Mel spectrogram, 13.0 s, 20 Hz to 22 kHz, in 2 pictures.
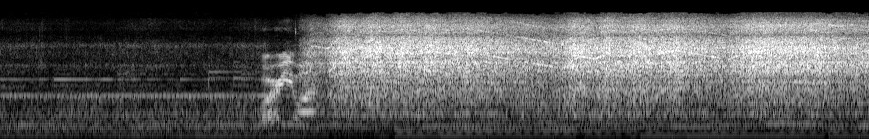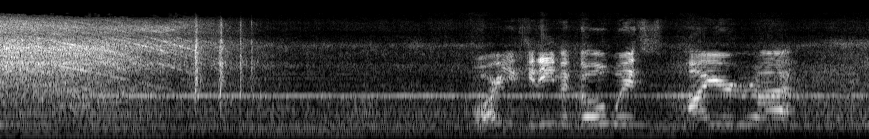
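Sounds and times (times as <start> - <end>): power tool whirring: 2.3 - 8.6.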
